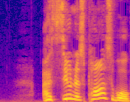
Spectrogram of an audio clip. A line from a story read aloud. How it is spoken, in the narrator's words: Constance cried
